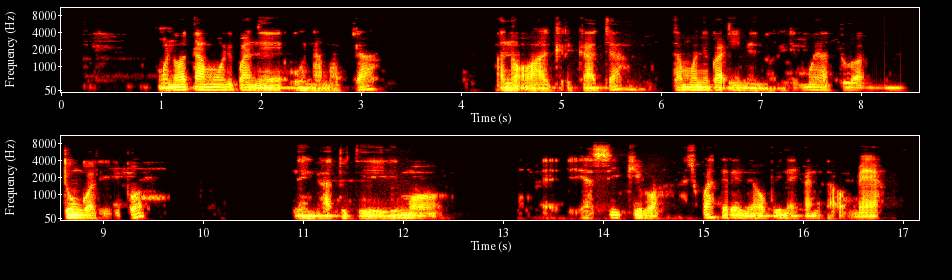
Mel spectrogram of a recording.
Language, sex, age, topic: Oshiwambo, male, 18-24, agriculture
